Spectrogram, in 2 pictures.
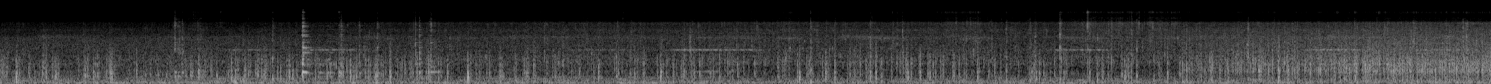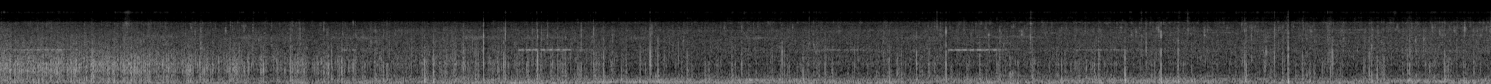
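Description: Heavy rain pattering and drumming on the tent fabric, heard from inside the tent, a dense hiss of many small drops.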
